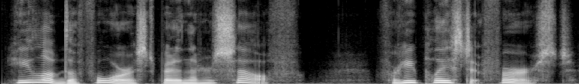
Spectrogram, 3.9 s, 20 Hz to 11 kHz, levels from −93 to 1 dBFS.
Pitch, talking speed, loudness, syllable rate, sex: 205 Hz, 185 wpm, -16 LUFS, 5.1 syllables/s, female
